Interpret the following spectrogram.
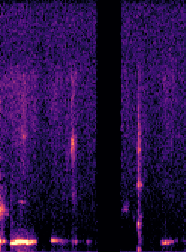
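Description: A bird calling: a short cooing note in the first half-second, followed by a fainter brief note, and a single faint click shortly before the end.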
